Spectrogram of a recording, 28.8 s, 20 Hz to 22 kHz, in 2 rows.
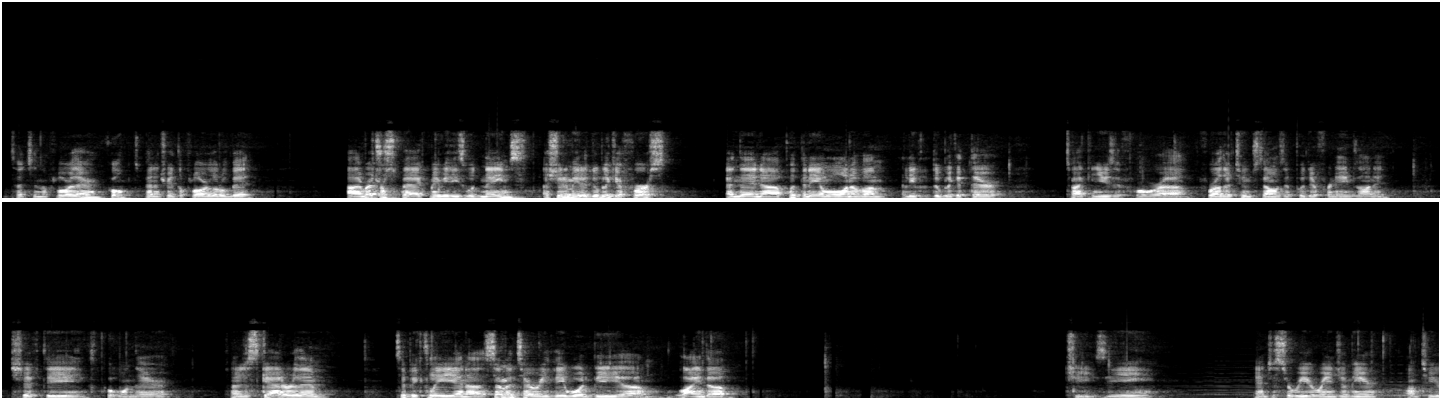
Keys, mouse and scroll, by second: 1.5-2.2 middle drag, 2.7 click, 4.1 click, 5.3 middle click, 9.8 g, 11.8 KP_7, 14.2 shift+d, 15.5-16.9 middle drag, 18.5 click, 19.2-19.8 middle drag, 20.4 g, 21.8 click, 22.6 g, 24.1 middle click, 25.1 g.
